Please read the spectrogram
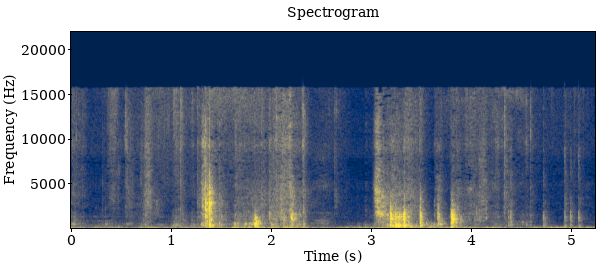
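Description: Picture book being opened and its pages turned by hand: soft paper rustling, with two louder swishes about one and a half and three seconds in.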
